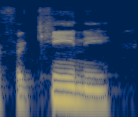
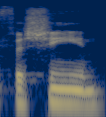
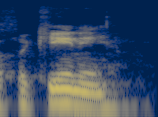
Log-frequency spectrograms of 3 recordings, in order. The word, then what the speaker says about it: Facchini: But I've tried to reclaim the Italian pronunciation of it, which is it's like zucchini but with an F. Yeah. So Facchini.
